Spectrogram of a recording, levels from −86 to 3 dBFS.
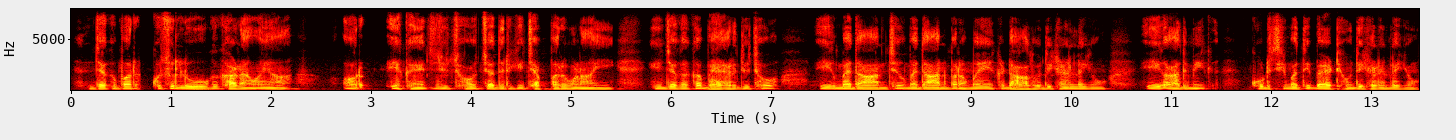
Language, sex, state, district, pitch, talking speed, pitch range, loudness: Hindi, male, Uttarakhand, Tehri Garhwal, 135 Hz, 170 wpm, 130-140 Hz, -23 LUFS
